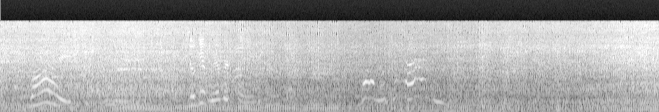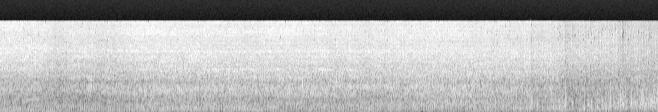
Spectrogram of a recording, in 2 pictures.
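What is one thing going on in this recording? A four-wheeler engine rumbles and revs nearby.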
